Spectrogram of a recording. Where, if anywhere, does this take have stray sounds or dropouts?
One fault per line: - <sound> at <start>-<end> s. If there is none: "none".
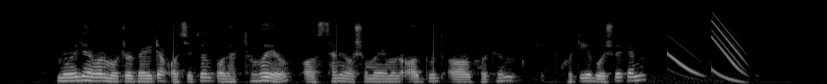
- chirp at 6.7-7.5 s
